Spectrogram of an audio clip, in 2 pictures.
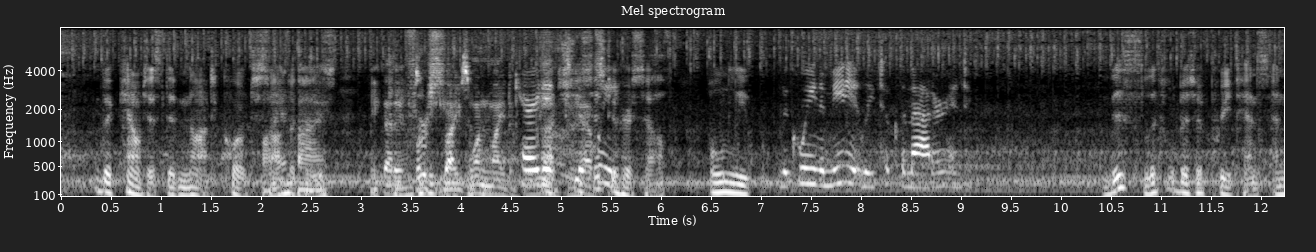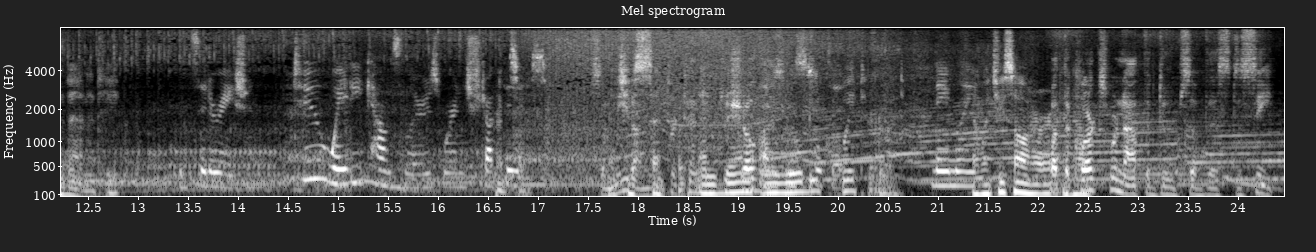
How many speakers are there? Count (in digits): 4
